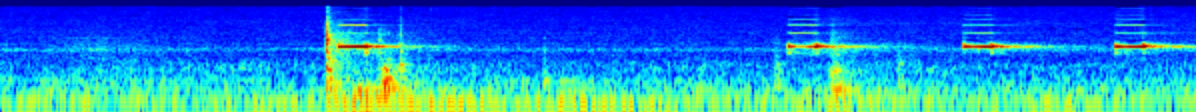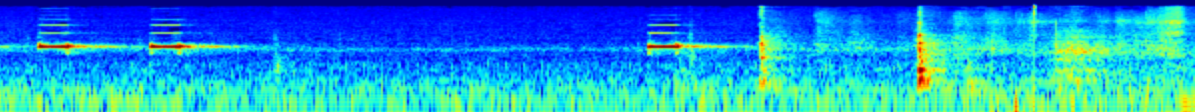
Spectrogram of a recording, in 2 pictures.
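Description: Whirlpool oven's electronic control panel beeping as its buttons are pressed to set the bake temperature for preheating: one beep, then five quick beeps about half a second apart, then one more.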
